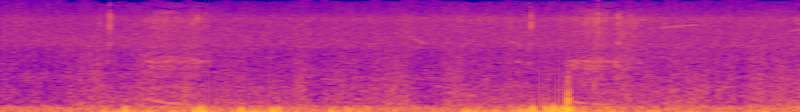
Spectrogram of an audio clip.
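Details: Leopard tortoises mating in the wild in Kruger National Park, South Africa: deep low grunts and puffing thuds in uneven bursts, clustered around the first second and again near three seconds, with faint rustling between.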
